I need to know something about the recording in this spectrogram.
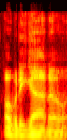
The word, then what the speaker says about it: obrigado: Thank you, first of all, very much for having me, or obrigado, as I learn is how you say it here.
